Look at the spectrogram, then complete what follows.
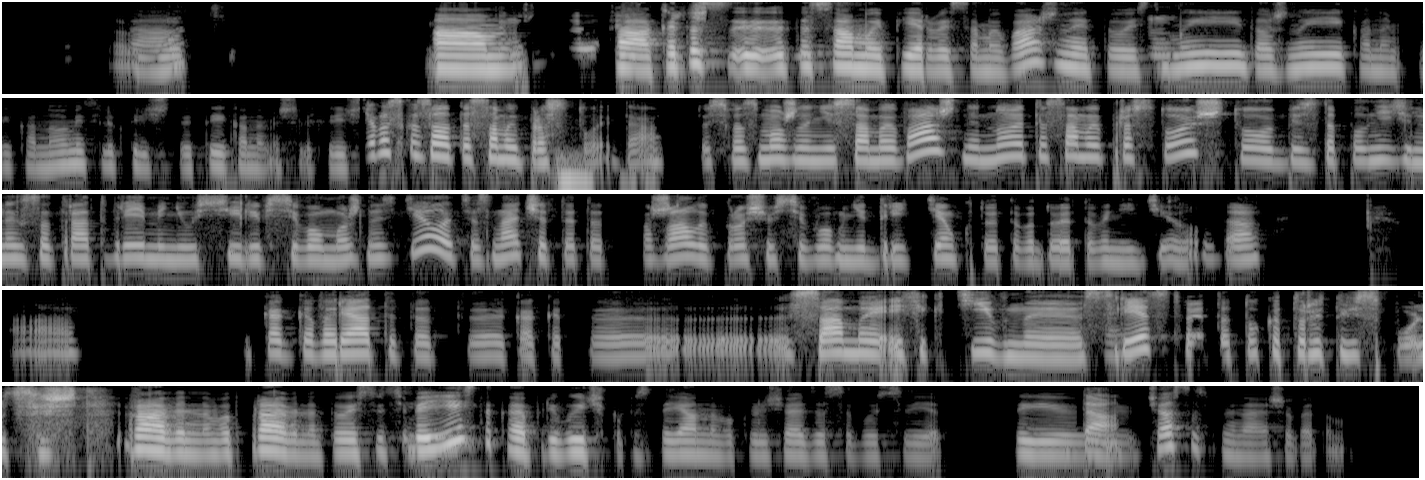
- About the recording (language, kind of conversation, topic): Russian, podcast, Какие простые привычки помогают не вредить природе?
- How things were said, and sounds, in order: other background noise; unintelligible speech; tapping; laughing while speaking: "ты используешь"; laugh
